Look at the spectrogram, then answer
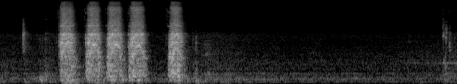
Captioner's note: drilling sounds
